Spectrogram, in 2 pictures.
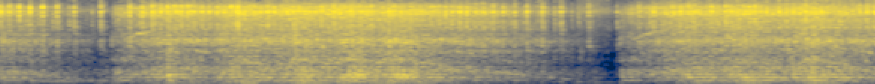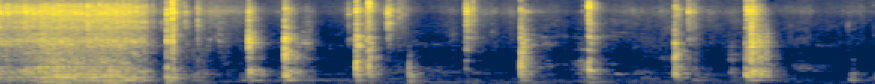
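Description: A sewing machine stitches a zip onto a bucket stool cover, running in a loud steady whir for several seconds, then breaking into short stop-start bursts as the fabric is turned.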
